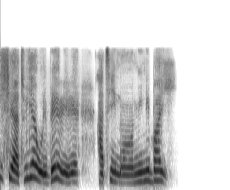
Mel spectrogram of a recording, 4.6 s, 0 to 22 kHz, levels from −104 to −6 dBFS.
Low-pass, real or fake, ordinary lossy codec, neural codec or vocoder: none; fake; none; codec, 16 kHz, 2 kbps, X-Codec, HuBERT features, trained on general audio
